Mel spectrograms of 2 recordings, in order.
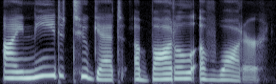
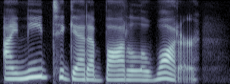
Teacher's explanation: Notice get a becomes getta, bottle of becomes bottle a.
